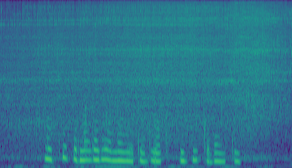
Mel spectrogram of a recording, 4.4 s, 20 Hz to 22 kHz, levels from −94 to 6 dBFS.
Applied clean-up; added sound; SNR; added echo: none; Rattle (instrument); -2 dB; none.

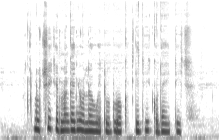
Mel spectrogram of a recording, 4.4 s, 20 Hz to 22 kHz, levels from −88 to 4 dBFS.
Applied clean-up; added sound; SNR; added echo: none; none; none; none.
